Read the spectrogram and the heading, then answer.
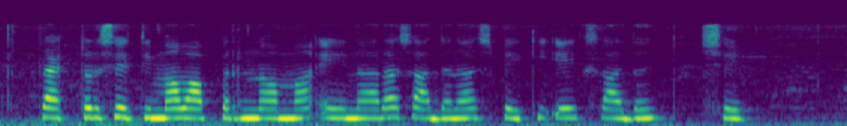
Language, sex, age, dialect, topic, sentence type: Marathi, female, 18-24, Northern Konkan, agriculture, statement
